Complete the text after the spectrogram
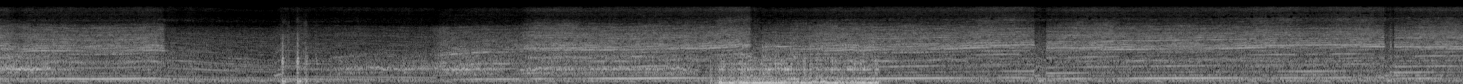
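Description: A racing car engine roars loudly, rising in pitch and dropping sharply at each gear change.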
